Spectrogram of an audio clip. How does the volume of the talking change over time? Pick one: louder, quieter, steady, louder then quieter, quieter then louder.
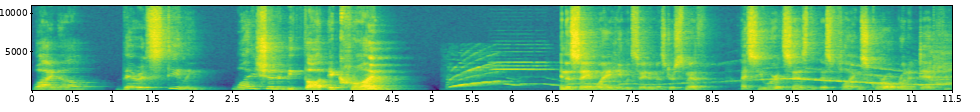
louder then quieter.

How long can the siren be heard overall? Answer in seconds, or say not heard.
6 s.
